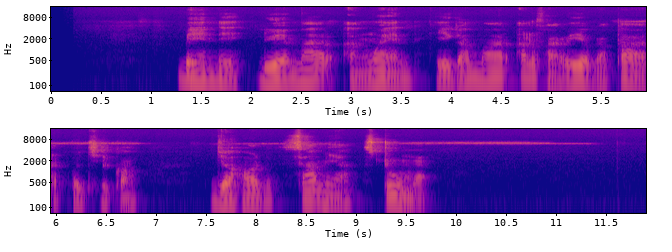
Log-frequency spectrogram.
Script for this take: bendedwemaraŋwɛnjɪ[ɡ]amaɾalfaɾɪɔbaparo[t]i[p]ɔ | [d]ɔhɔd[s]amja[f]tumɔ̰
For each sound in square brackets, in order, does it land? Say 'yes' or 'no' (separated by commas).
yes, no, no, no, yes, no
